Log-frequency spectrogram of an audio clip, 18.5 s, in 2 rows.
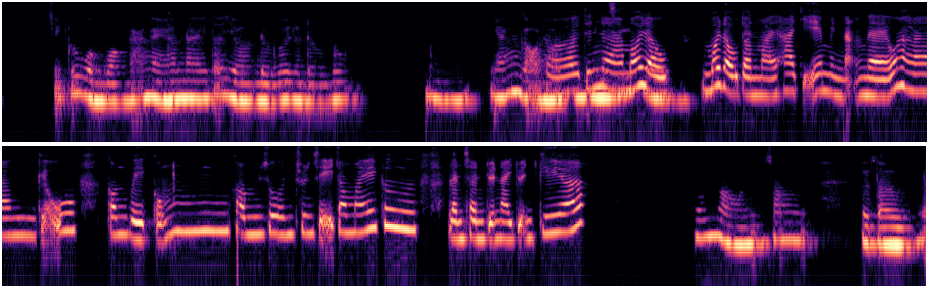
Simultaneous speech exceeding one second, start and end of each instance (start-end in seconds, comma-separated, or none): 5.4-6.7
